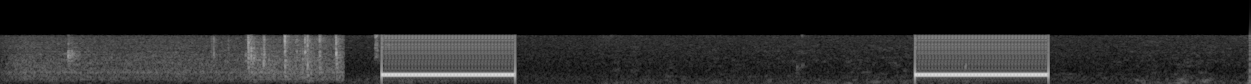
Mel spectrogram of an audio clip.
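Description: Ringback tone of a telephone call being connected to a hospital pathology lab: after a stretch of soft clicking, two loud, steady one-second tones sound, separated by several seconds of near silence.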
